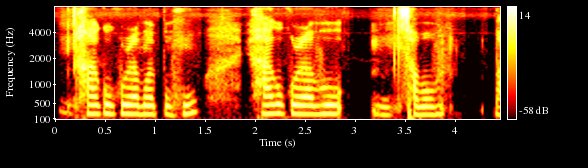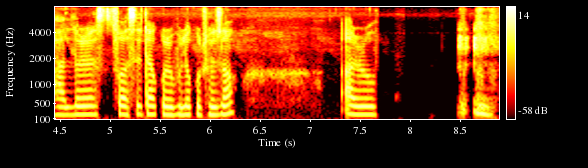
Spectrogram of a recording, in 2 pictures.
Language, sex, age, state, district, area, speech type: Assamese, female, 18-30, Assam, Dibrugarh, rural, spontaneous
